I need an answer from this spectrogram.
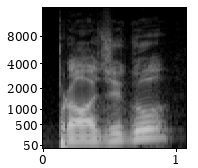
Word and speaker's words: Pródigo: Pródigo. Pródigo, acento agudo no pró, a antepenúltima sílaba, porque é uma proparoxítona.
